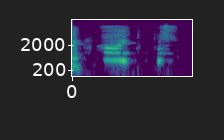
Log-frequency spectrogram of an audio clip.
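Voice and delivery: hammed-up scolding mother brushing off sadness; mocking dismissive mother. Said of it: "A ver, no". (imitando a una mamá que minimiza, voz más aguda)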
